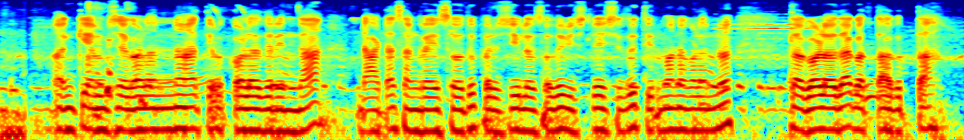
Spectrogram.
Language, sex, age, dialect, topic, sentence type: Kannada, male, 18-24, Dharwad Kannada, banking, statement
